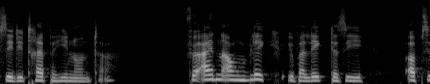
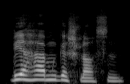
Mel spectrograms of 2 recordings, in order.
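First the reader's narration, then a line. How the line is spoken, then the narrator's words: Firm voice. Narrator (German): sagte sie mit fester Stimme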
